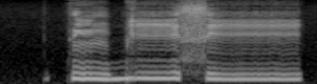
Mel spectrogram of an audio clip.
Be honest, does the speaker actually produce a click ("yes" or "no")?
no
